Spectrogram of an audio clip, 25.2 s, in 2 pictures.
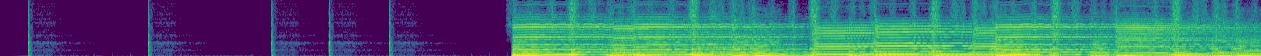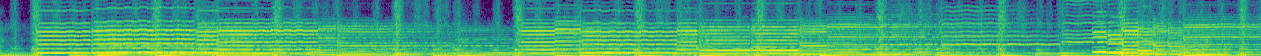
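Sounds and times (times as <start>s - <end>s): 
second alto saxophone part: 5.1s - 25.2s.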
